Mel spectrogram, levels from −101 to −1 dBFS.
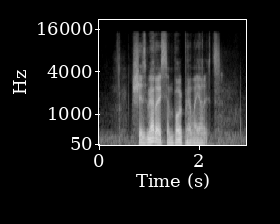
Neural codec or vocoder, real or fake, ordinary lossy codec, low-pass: codec, 32 kHz, 1.9 kbps, SNAC; fake; none; 14.4 kHz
